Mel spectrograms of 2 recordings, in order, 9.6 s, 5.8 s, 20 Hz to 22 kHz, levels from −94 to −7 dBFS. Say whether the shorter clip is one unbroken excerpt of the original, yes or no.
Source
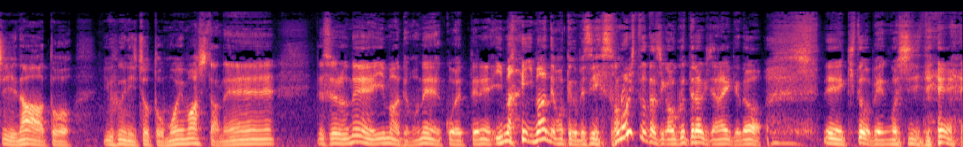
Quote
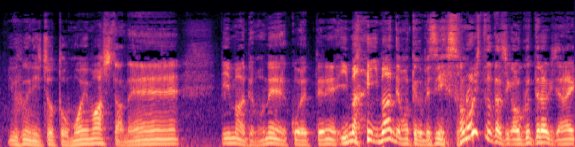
no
